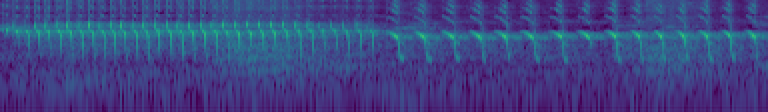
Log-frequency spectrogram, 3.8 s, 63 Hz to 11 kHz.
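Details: Nightingale-voiced canary, Drama, 2017, delivers a fast, even, buzzy rolling trill for almost two seconds, then switches to slower, clipped notes falling sharply in pitch, about four each second.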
